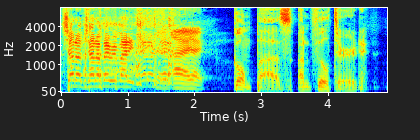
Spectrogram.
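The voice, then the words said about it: Announcer-style radio voice. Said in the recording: “do your radio voice for us”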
